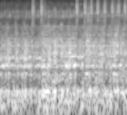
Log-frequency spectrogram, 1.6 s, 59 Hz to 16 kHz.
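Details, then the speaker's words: 2004 EZ-GO golf cart that quit after driving through a deep puddle, cranking while the ignition coil feed is bypassed with a fused jumper. Fast, even cranking chatter with faint attempts to catch, weak spark. Cranking without starting. "look it's trying to start look at that spark take that off weak spark"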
